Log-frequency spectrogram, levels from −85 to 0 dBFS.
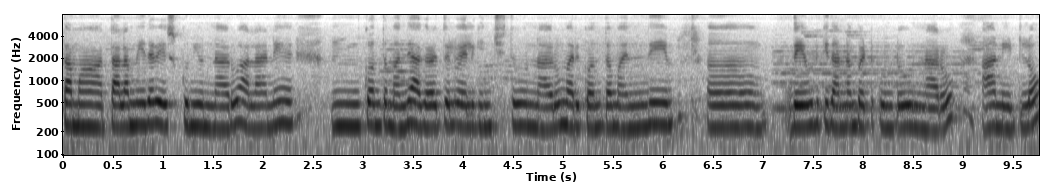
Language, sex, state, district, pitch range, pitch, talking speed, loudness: Telugu, female, Andhra Pradesh, Srikakulam, 230-245 Hz, 235 Hz, 105 wpm, -17 LUFS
